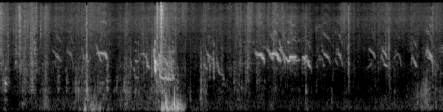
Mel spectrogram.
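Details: Chicks being fed: a flock peeps in quick, high, falling chirps, clustered in bursts, with one loud low thud midway and light scratching noises.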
